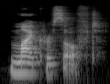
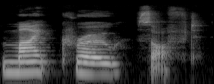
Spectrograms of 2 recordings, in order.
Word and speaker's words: Microsoft: Next we have Microsoft. In British English: Microsoft. Microsoft. It's not "micrO-soft". It's Microsoft. In American English the last O is a little bit different. It's Microsoft.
